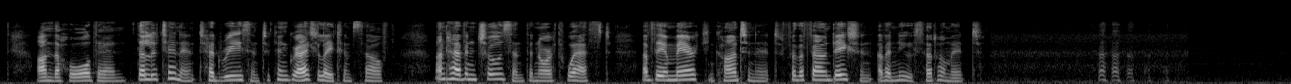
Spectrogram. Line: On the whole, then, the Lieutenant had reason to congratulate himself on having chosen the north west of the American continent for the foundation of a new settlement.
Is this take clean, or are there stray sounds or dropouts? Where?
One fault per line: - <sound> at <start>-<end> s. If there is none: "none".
- laugh at 10.8-11.7 s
